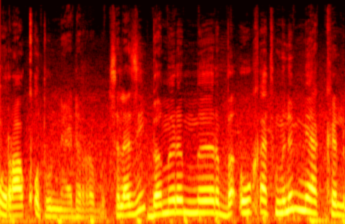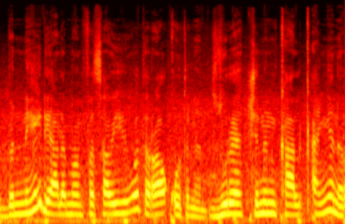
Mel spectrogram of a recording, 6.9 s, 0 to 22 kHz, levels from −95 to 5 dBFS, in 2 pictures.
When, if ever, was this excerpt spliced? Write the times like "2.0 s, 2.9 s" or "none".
none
